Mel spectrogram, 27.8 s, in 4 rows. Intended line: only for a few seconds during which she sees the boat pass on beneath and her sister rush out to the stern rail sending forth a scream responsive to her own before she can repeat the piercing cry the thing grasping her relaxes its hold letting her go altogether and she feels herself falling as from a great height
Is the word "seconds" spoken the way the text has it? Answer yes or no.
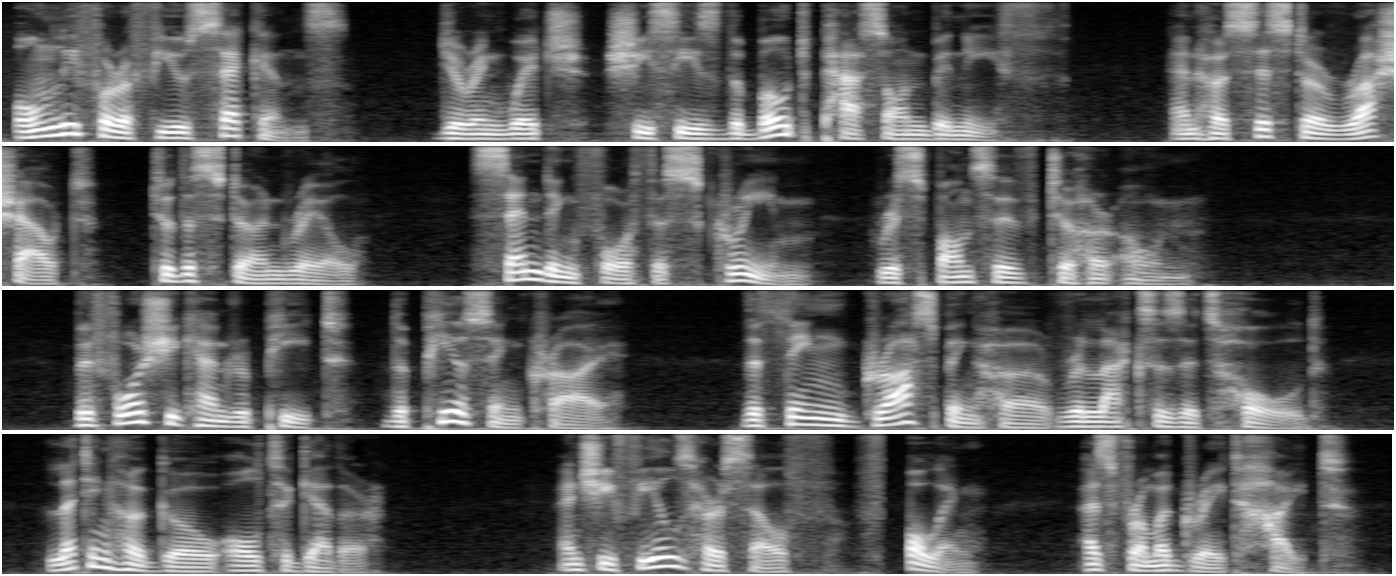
yes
